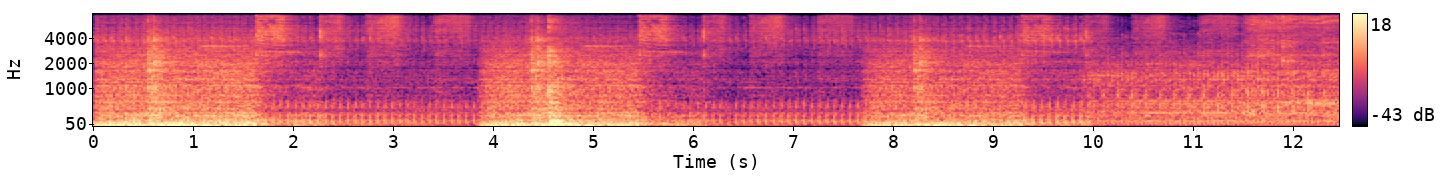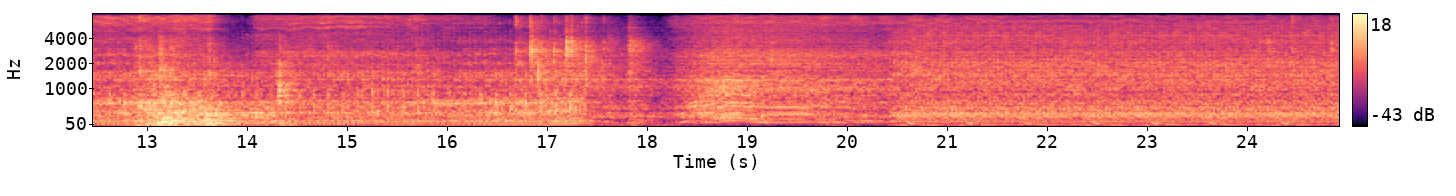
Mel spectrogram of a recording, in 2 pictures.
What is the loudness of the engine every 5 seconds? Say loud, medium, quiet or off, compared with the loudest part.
medium, medium, loud, loud, loud.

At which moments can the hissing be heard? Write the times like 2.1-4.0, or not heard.
0.0-24.8.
